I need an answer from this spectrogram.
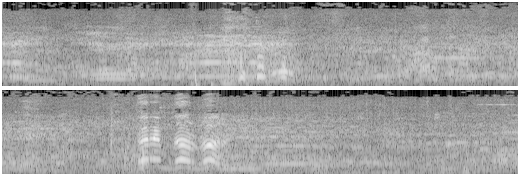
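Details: Cattle described as banteng coming down off a truck let out a long lowing moo for the first few seconds. Later, brief shouting human voices break in, with a steady rumble underneath.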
